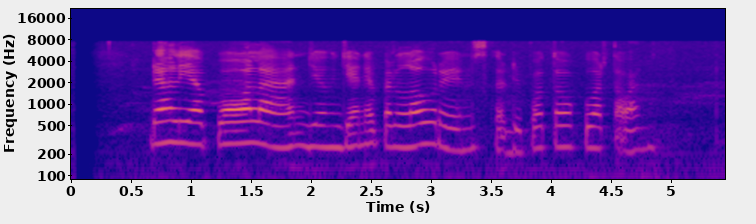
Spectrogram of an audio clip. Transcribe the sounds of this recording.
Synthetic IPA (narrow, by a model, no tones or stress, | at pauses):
dahliapɔland͡ʒɨŋd͡ʒanipərlɔuɾɛnskɨrdipɔt̪ɔkuwart̪a̰wan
